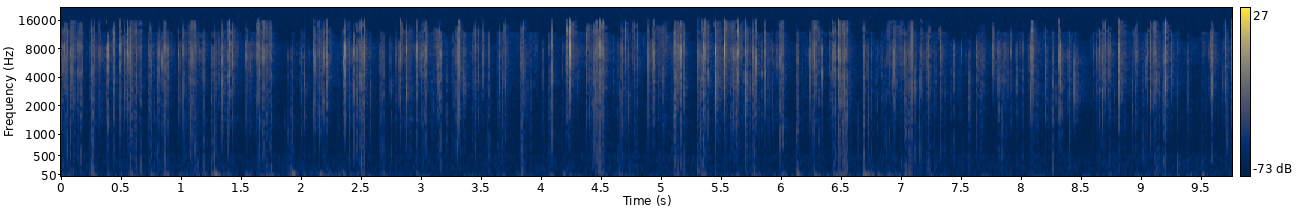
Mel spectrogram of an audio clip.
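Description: A full Twix bar in a plastic film wrapper is crinkled and scratched by fingertips and long red nails. Dense, bright crackling and rustling come in rapid, uneven bursts throughout, with little low end and no lingering ring.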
